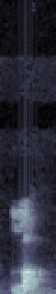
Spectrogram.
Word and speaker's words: Lam: pronounced as the low-falling lum um it's not the a sound like lamb it would be more like a lump almost like an lu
